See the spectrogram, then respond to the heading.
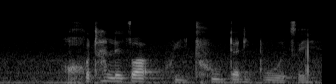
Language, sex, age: Southern Sotho, male, 22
